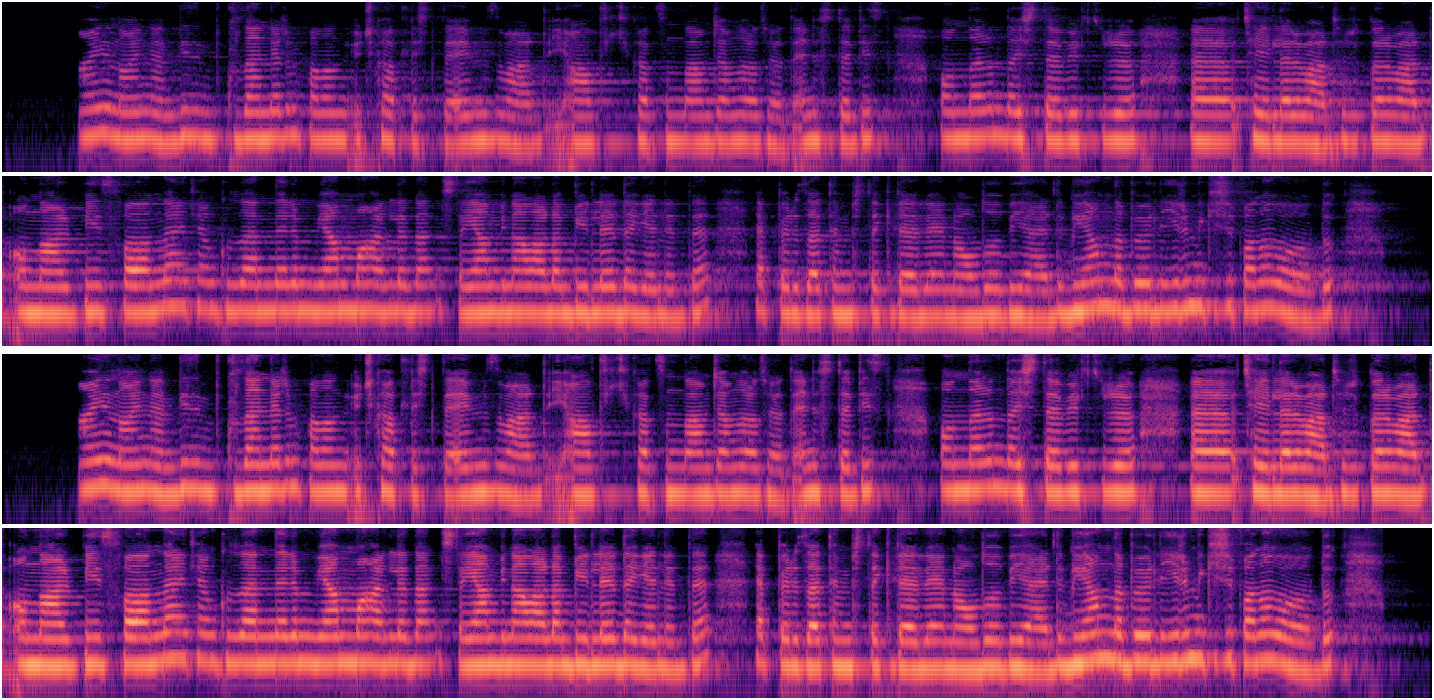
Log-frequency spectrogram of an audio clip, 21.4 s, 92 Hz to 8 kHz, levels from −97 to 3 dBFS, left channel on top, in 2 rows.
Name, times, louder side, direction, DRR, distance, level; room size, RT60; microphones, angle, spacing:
voice 1, 0.6-21.1, right 4 dB, 45° right, 0.5 m, -28 dB
27.5 x 22.5 x 4.2 m
head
